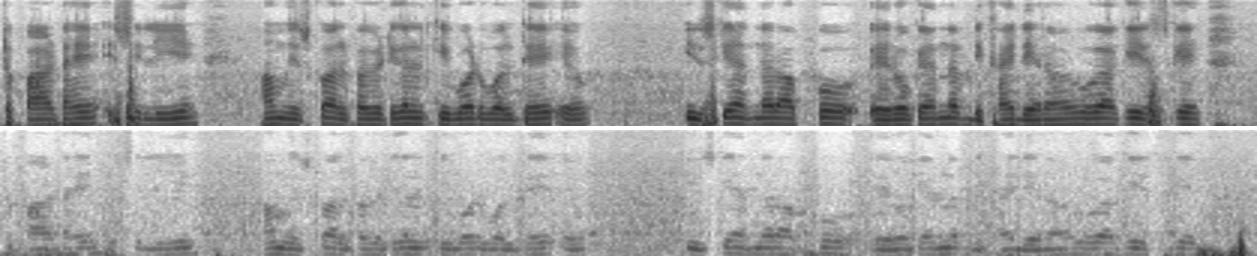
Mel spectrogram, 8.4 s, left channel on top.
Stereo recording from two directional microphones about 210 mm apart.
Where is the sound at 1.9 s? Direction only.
40° left (ahead or behind).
